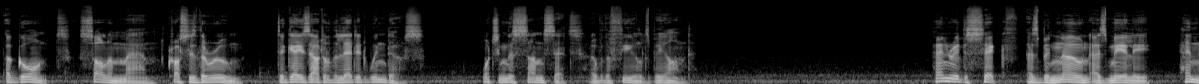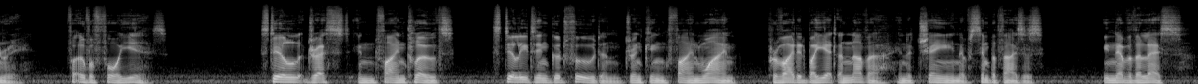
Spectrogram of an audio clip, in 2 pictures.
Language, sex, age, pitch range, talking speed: English, male, 40-59, 85-100 Hz, 145 wpm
